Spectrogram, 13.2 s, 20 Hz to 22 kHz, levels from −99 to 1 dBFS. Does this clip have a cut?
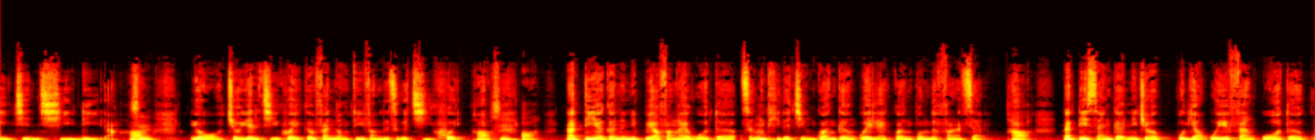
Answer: yes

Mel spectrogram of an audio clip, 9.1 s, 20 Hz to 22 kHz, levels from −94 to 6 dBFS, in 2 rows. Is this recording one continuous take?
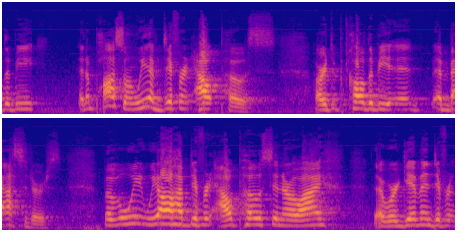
yes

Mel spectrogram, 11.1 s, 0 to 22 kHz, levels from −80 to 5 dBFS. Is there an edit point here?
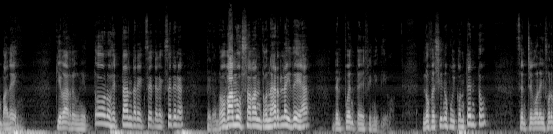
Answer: no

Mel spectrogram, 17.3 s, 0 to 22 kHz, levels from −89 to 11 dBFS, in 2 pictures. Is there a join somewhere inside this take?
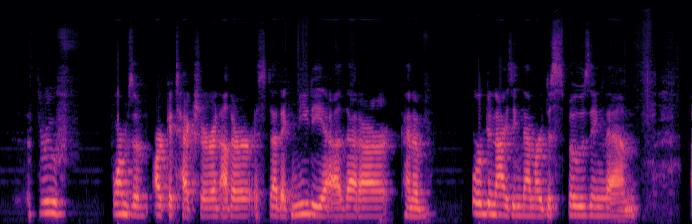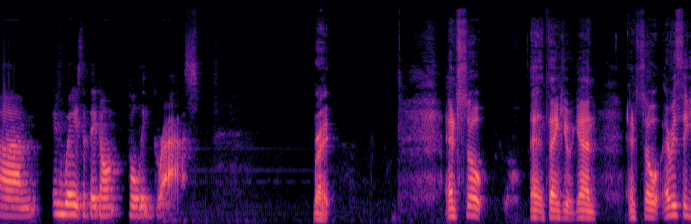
no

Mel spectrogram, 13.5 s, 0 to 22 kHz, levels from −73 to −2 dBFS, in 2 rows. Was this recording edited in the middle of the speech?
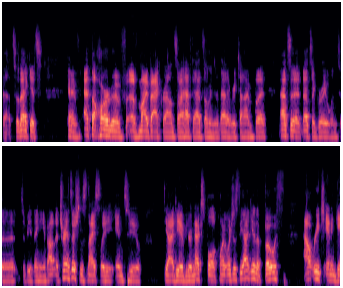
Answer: no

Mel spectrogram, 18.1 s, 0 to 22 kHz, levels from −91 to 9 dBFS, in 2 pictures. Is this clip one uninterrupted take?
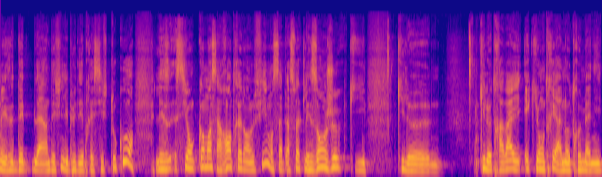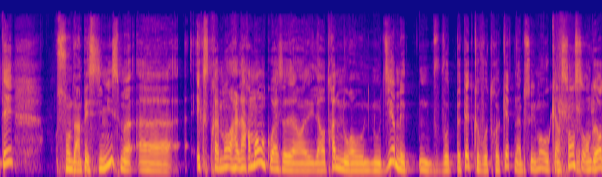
yes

